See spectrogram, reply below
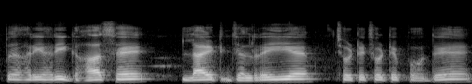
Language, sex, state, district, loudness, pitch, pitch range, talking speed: Hindi, male, Delhi, New Delhi, -18 LUFS, 110 Hz, 110-120 Hz, 140 wpm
